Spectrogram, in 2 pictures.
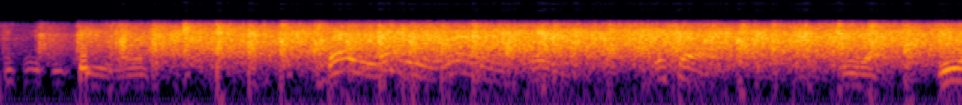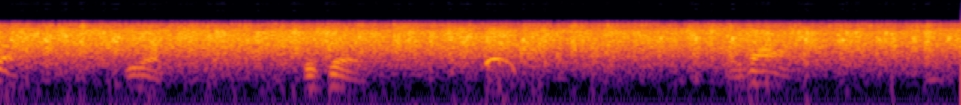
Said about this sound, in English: Everybody, can we get a round of applause right here? People are cheering.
